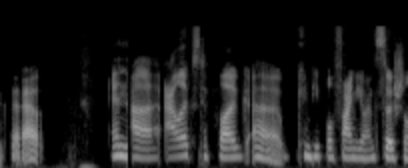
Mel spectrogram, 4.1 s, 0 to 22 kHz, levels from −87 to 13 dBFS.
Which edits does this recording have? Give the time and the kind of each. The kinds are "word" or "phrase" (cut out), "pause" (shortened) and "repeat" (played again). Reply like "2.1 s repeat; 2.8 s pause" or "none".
1.3 s word; 2.0 s word; 2.9 s word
